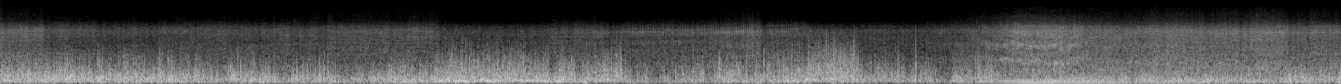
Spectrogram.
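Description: Car engines hum in passing traffic.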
